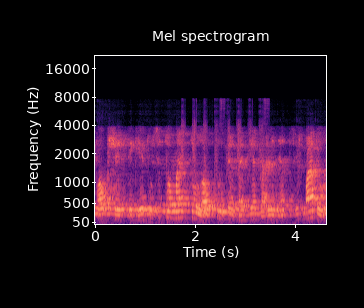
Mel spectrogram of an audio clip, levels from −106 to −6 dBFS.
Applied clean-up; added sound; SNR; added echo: neural separator model SepFormer DNS4.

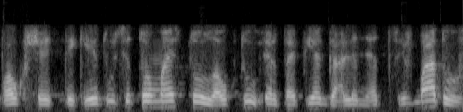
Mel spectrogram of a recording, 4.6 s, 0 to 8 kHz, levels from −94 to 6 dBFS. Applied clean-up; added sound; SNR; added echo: none; none; none; none.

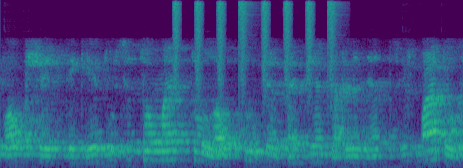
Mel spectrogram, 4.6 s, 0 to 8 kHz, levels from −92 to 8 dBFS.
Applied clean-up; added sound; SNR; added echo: none; Rattle (instrument); 3 dB; reverberation time 1.0 s.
